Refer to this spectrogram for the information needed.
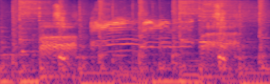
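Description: Several loud, wavering sheep bleats sound close together, overlapping with a strong vibrato quality over a steady low hum, no voices present.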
